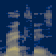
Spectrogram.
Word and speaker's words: Breakfast: It's called Breakfast, but I pronounce it as Break Fast.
